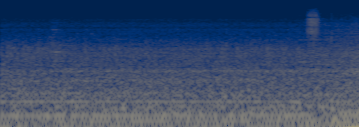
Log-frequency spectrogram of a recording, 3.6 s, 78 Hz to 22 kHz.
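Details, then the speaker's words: 2005 Honda Jazz (City) with i-DSI engine, after the fix for shaking and rpm drop with A/C on or in gear: steady low idle hum with the A/C compressor cycling, no dips or stumbles. "โอเคตอนนี้เครื่องกลับมาทำงานนิ่งครับรอบเครื่องรอบแอร์ไม่ฉุดแล้วครับนี่ครับเสียงแอร์ทำงานปึ๊บแอร์ตัดเห็นมครับอ่าเครื่องนิ่งเลย"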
